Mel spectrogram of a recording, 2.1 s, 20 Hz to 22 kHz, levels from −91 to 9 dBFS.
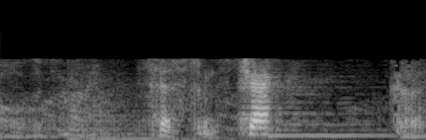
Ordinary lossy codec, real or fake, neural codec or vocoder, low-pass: AAC, 16 kbps; fake; vocoder, 22.05 kHz, 80 mel bands, WaveNeXt; 7.2 kHz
